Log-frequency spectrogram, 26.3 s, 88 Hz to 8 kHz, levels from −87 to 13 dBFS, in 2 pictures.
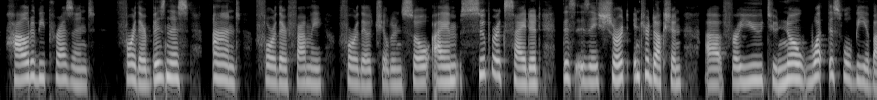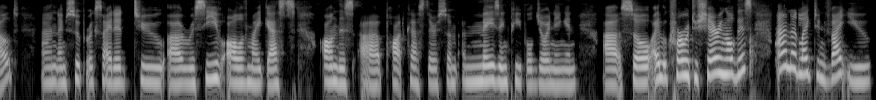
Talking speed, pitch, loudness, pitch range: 160 wpm, 200 Hz, -20 LUFS, 185-230 Hz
